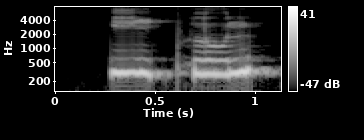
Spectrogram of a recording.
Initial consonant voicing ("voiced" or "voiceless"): voiced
